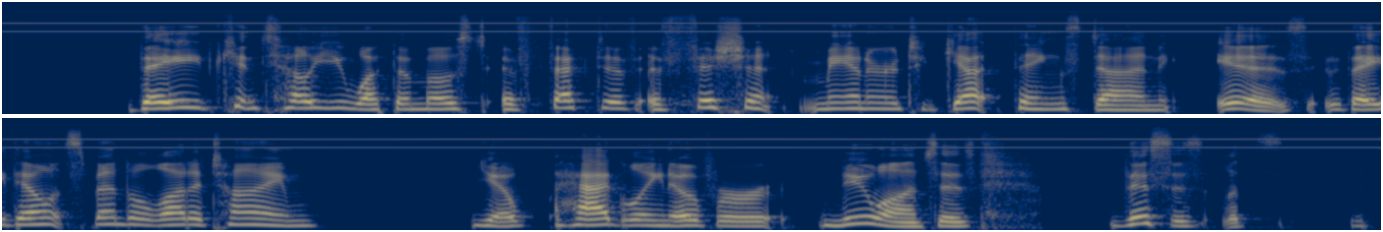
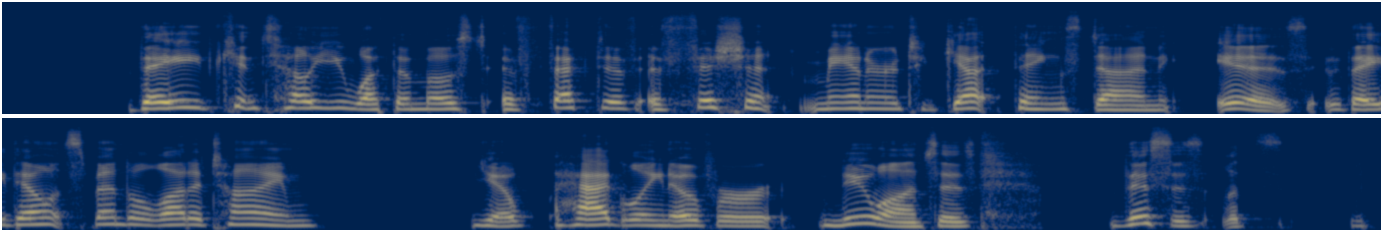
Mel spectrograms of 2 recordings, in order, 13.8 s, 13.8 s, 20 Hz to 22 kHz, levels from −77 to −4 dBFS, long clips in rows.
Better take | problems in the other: second | high-pitched whine; loud; throughout; 10 kHz, 9 dB below the speech

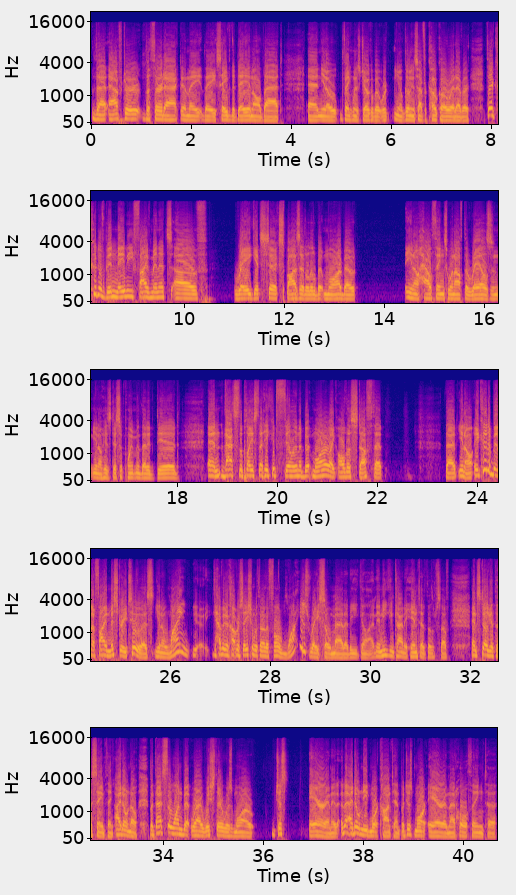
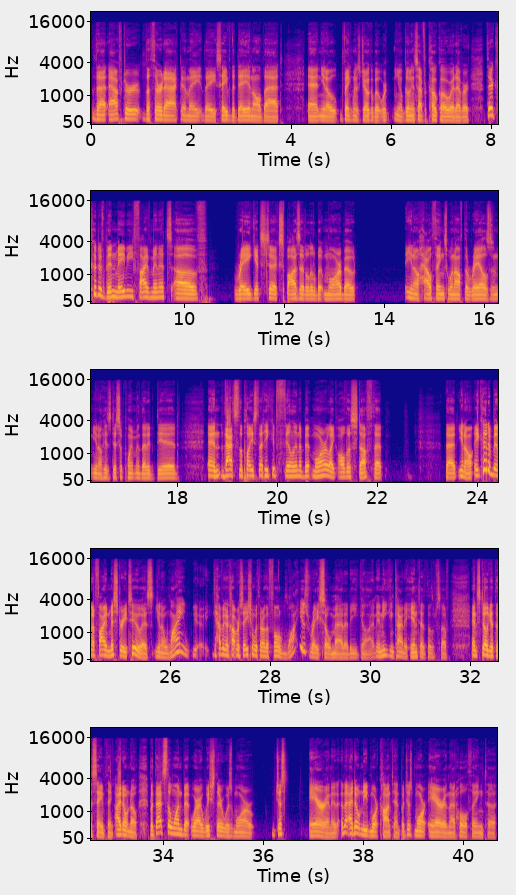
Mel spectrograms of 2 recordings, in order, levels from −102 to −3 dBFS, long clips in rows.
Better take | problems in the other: second | distortion; heavy; 7 dB below the speech

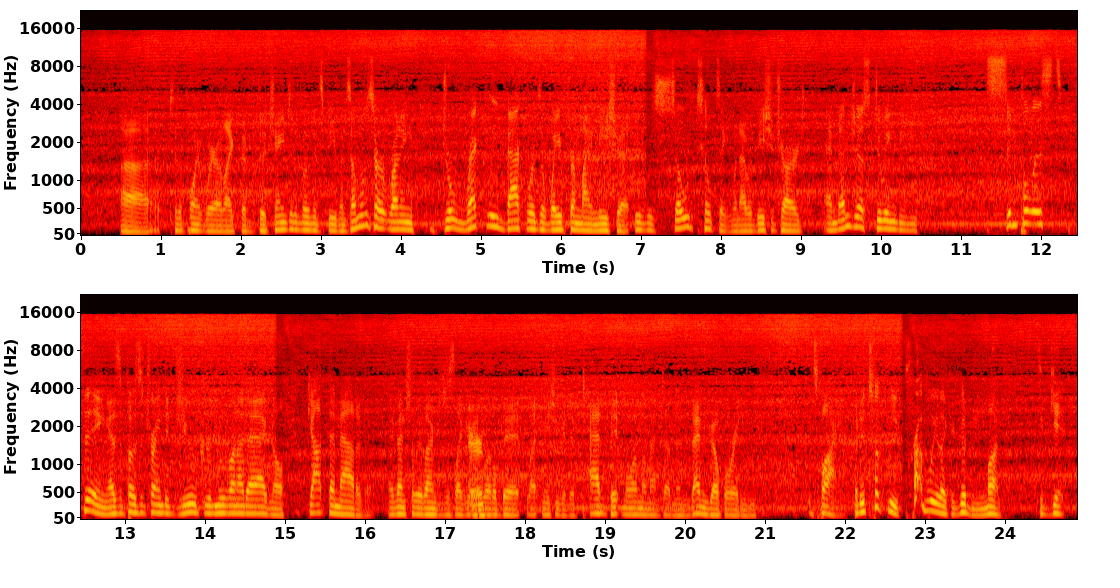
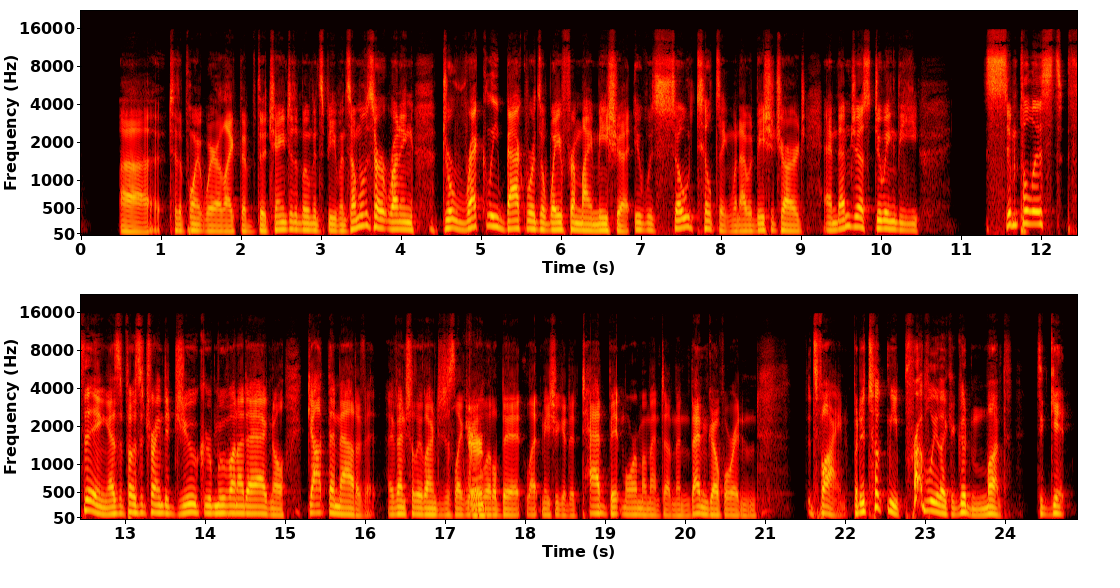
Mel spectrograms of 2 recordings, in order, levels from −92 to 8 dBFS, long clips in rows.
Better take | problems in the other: second | hiss; loud; throughout; as loud as the speech

